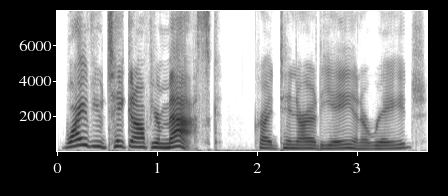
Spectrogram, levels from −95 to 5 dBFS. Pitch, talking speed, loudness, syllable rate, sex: 220 Hz, 195 wpm, -19 LUFS, 4.6 syllables/s, female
